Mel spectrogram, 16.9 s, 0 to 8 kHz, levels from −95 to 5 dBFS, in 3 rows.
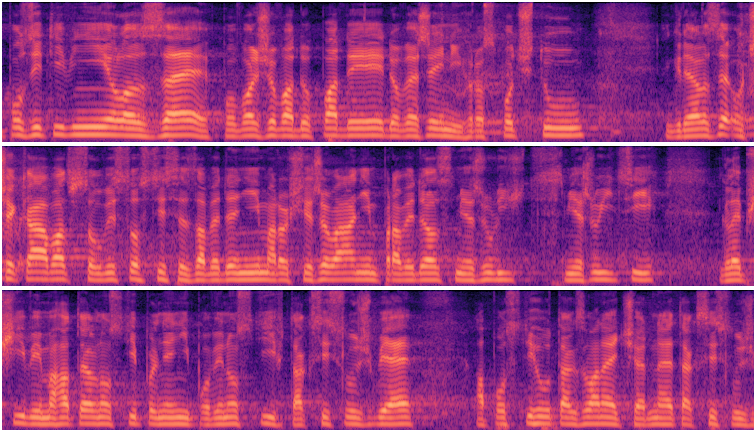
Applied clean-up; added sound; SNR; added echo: none; none; none; none.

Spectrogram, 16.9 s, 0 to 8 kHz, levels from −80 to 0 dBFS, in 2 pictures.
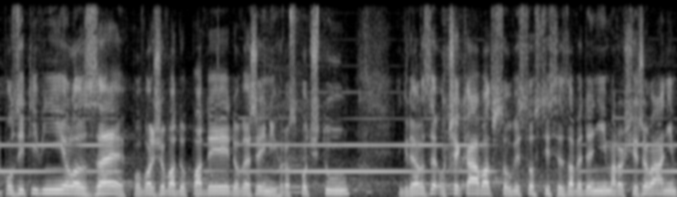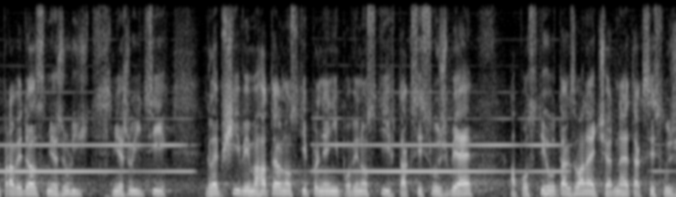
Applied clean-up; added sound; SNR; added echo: none; Wind instrument, woodwind instrument; 11 dB; none.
